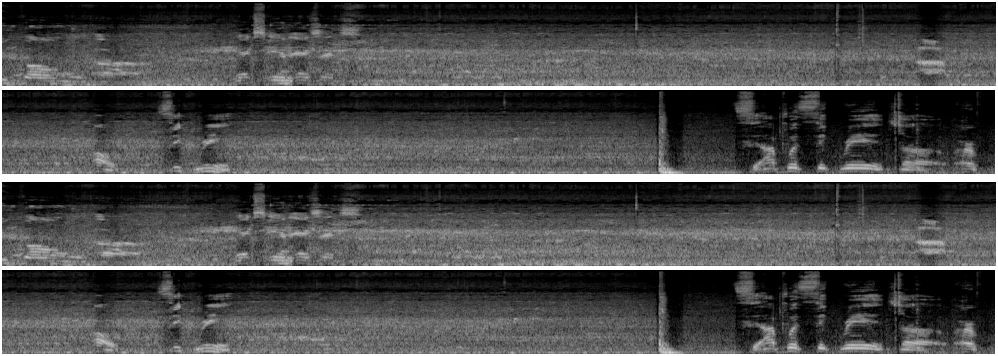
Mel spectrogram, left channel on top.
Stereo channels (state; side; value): normal; both; correlation 0.94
